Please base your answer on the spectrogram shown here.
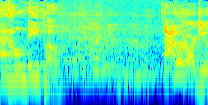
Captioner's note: audience Laughing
